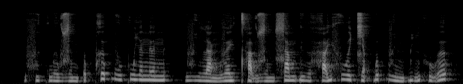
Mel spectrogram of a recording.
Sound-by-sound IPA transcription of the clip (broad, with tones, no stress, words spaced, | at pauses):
fɨ˧˩kwə̤˨˩w zə̤˨˩mʔə˦˥p̚ xəː˦˥p̚vu˨˦kwi˧ə̯nə˧n | vi̤˨˩ la˧˩ŋvɛ˧j t̪ʰa̰˧˨w zə̤˨˩msa˧mɗɨ̤˨˩ə̯ ha̰˧˥jfu˧ə̯ t͡ɕa̰˧˨mɓə˦˥p̚ vi˧˩mɓḭ˧˥ŋhṵ˧˥ə̯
